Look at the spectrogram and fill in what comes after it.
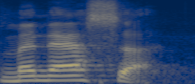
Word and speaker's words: Manasseh: Now maybe you don't recognize it because I'm saying the Hebrew pronunciation. Ephraim, maybe you recognize it that way. Maybe you recognize Manasseh. In Hebrew, Menashe the Ephraim. That's how we say it.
